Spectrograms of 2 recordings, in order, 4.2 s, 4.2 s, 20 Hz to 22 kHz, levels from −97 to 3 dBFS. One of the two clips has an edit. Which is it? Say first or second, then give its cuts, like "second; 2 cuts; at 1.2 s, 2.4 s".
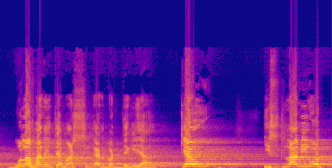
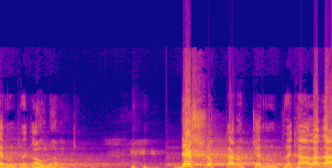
second; 1 cut; at 2.1 s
